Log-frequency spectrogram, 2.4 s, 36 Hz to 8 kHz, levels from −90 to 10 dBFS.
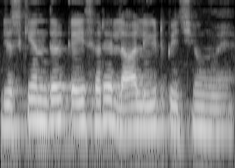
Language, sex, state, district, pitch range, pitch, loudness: Hindi, male, Uttar Pradesh, Muzaffarnagar, 130-160 Hz, 140 Hz, -13 LUFS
